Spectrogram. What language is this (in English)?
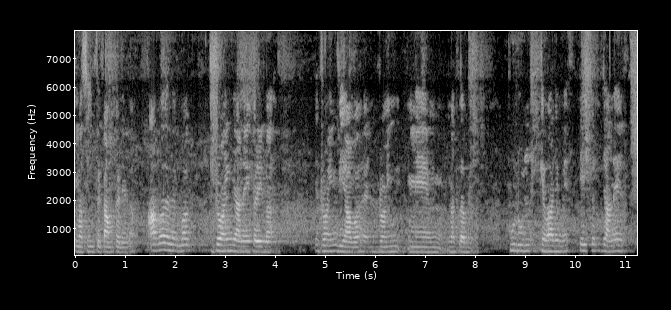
Maithili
